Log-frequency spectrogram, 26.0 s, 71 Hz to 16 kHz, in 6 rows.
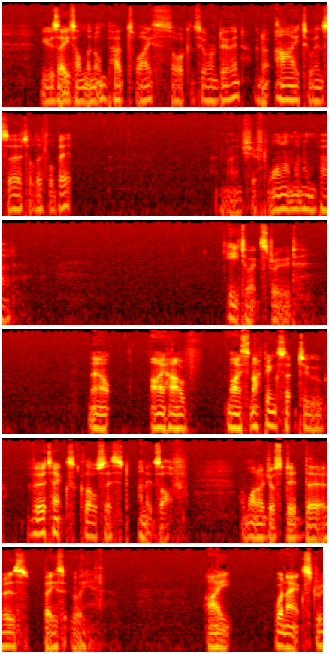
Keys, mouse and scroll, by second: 0.9 KP_8, 1.6 KP_8, 3.9 i, 11.8 e, 21.6 g.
